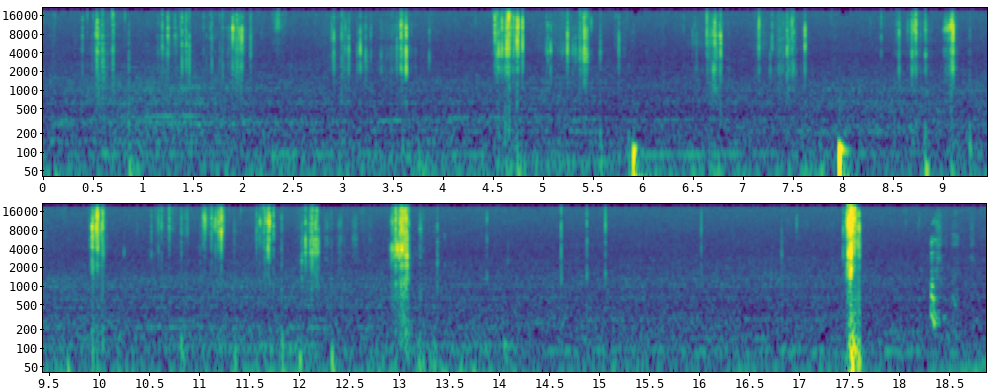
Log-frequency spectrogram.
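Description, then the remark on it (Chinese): An orange being peeled: soft, irregular crackles and small tearing snaps spread over the whole stretch, with a few sharper pops standing out against a quiet background. No one speaks. “你剥橘子，剥橘，剥橘子， 哇，看好爽。”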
